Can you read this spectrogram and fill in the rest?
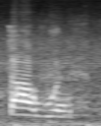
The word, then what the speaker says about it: Tawer: Lo buscan como Tower. Tower se escribe T-A-W-E-R. Tower, como torpe en inglés con falta de ortografía, me con O con A, o como huerta al revés. Tower, huerta. Entonces ponen Tower en YouTube y ahí aparece.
